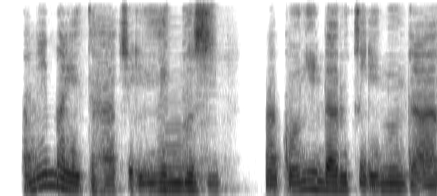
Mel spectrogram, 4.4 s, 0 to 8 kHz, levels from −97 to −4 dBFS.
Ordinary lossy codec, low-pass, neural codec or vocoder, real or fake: none; 7.2 kHz; codec, 44.1 kHz, 1.7 kbps, Pupu-Codec; fake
